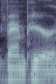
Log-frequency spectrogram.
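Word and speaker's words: Vampyr: you pronounce it um v-a-m-p-y-r is how the games here it's vampir get it right God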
